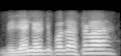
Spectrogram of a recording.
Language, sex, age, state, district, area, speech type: Odia, male, 60+, Odisha, Nayagarh, rural, conversation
